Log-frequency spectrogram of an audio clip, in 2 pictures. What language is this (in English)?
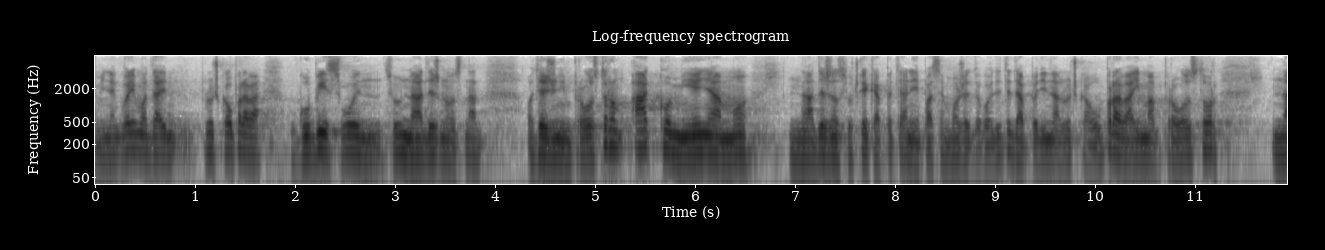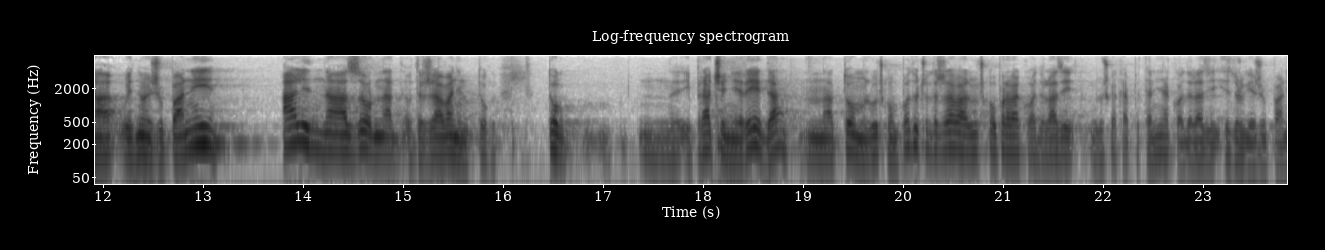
Croatian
